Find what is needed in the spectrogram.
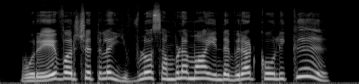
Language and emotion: Tamil, surprised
